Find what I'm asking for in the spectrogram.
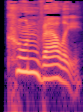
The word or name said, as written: coon valley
